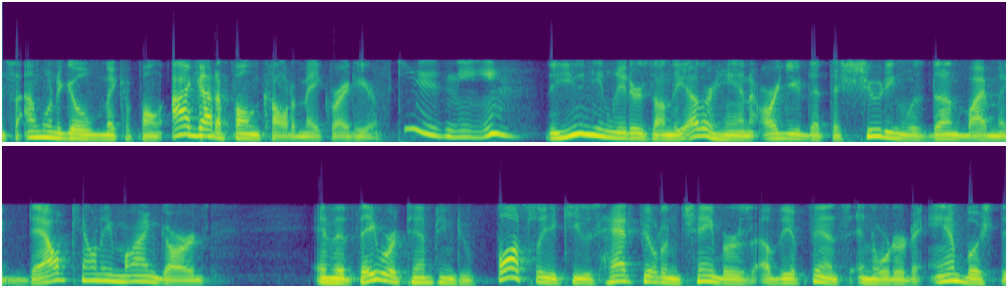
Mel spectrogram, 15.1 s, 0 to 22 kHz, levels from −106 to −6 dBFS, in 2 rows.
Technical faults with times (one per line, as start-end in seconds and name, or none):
none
